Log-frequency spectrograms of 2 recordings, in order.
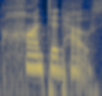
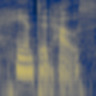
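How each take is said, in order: First: The first vowel of 'haunted' is an 'ah' sound. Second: The first vowel of 'haunted' is not 'ah'. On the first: The speaker calls it right. "pronounce it ah, like haunted house" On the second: The speaker calls it wrong. "You wouldn't say a haunted house"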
